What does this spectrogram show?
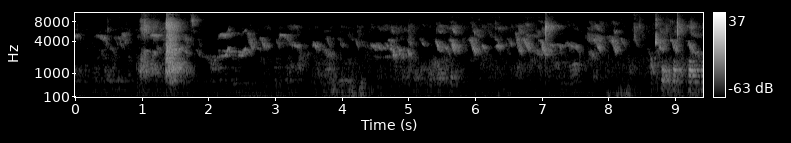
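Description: Faint birds chirping: many short high chirps throughout, with one brief louder noise about a second and a half in.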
